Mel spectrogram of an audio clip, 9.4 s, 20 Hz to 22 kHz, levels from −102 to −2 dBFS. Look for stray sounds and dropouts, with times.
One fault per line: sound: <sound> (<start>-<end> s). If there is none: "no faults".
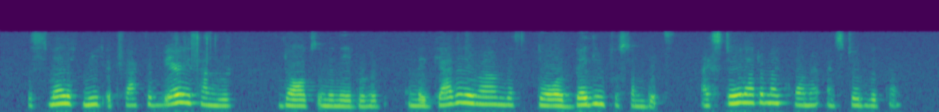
no faults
